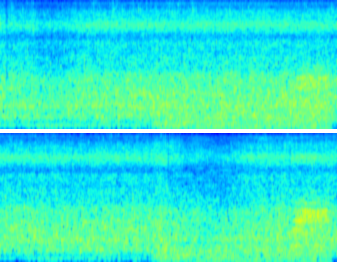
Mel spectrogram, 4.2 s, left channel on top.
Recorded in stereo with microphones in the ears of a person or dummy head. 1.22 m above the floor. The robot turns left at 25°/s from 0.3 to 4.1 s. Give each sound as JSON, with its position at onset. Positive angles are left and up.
{"t": 1.9, "sound": "laughter", "azimuth_deg": -90, "distance_m": 3.5}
